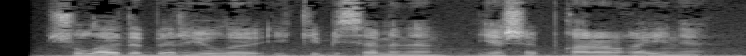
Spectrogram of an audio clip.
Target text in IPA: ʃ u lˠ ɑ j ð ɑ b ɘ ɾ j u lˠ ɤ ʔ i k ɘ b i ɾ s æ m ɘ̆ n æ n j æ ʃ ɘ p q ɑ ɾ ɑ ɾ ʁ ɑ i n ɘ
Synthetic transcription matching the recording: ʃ u lˠ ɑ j ð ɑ b ɘ ɾ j u lˠ ɤ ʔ i k ɘ b i s æ m ɘ̆ n æ n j æ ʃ ɘ p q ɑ ɾ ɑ ɾ ʁ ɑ i n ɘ

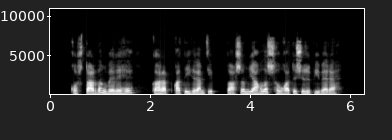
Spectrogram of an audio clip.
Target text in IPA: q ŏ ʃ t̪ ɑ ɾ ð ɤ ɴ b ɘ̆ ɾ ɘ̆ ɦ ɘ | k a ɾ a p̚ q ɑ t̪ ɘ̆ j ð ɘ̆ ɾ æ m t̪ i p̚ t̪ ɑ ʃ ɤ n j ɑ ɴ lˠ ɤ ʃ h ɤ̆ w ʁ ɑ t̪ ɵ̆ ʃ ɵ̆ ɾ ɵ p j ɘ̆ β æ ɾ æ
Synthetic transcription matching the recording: q ŏ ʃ t̪ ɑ ɾ ð ɤ ɴ b ɘ̆ ɾ ɘ̆ ɦ ɘ | k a ɾ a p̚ q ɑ t̪ ɘ̆ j ð ɘ̆ ɾ æ m t̪ i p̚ t̪ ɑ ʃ ɤ n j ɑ ɴ lˠ ɤ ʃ h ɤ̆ w ʁ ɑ t̪ ɵ̆ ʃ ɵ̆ ɾ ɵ p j ɘ̆ β æ ɾ æ

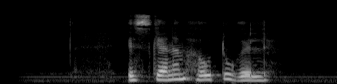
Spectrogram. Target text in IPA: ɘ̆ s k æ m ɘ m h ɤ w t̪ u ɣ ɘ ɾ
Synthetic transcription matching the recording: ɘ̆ s k æ n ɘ m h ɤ w t̪ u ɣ ɘ l

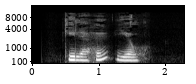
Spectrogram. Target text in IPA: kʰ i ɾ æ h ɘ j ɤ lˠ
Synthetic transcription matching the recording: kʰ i l æ h ɘ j ɤ lˠ

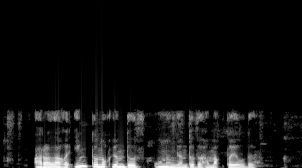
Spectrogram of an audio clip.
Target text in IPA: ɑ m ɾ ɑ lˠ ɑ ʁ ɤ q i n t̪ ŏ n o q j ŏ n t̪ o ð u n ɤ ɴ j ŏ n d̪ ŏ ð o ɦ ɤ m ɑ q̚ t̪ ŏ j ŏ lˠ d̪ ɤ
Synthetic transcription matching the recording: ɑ ɾ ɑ lˠ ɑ ʁ ɤ ʔ i ŋ t̪ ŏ n o q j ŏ n d̪ o ð u n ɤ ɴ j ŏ n d̪ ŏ ð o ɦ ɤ m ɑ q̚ t̪ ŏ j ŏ lˠ d̪ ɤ

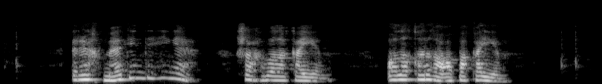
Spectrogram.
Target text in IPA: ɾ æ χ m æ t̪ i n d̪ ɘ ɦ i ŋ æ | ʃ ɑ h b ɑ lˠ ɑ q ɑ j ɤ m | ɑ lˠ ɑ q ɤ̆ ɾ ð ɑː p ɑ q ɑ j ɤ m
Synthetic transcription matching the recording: ɾ æ χ m æ t̪ i n d̪ ɘ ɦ i ŋ æ | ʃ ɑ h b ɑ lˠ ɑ q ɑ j ɤ m | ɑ lˠ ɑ q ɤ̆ ɾ ʁ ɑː p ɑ q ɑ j ɤ m

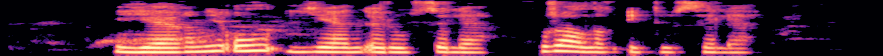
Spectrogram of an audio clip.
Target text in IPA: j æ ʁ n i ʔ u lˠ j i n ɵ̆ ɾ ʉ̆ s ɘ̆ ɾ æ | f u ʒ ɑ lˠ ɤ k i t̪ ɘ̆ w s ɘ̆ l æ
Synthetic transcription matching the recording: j æ ʁ n i ʔ u lˠ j æ n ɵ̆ ɾ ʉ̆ s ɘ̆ l æ | χ u ʒ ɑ lˠ ɤ q i t̪ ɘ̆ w s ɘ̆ l æ

